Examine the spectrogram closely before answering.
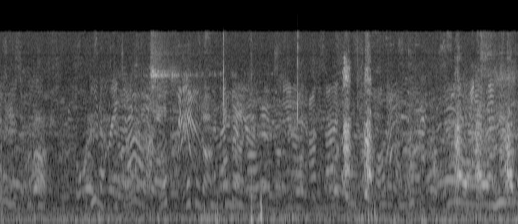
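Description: Adult spectators cheer and call out.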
